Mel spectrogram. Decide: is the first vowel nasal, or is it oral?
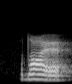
oral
